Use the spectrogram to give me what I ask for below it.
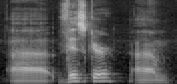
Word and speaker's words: Visger: Pronunciation tips for my name, Visger, is kind of how it sounds.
